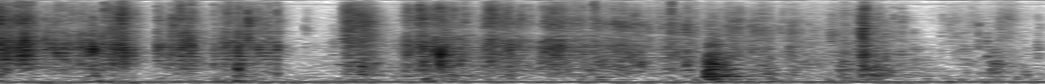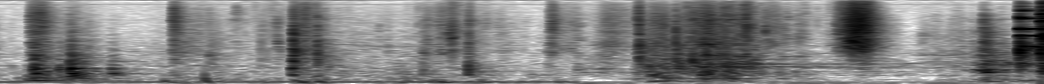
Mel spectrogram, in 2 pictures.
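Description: Irregular light rustling and crinkling with scattered small knocks and clicks, like goods and packaging being handled. A brief louder swish comes about nine and a half seconds in.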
